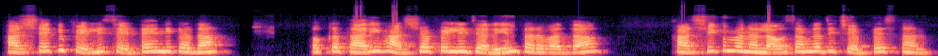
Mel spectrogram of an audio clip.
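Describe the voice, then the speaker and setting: A woman's voice: fairly high pitch, brisk, natural voice. A woman voicing a torn, defensive young man. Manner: pleading, defensive. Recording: slightly muffled audio.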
